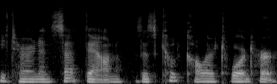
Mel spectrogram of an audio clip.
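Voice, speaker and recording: A man speaks at a moderate pace in a somewhat breathy voice. The recording is very clean, with a silent background. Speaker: audiobook narrator. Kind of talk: audiobook narration.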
